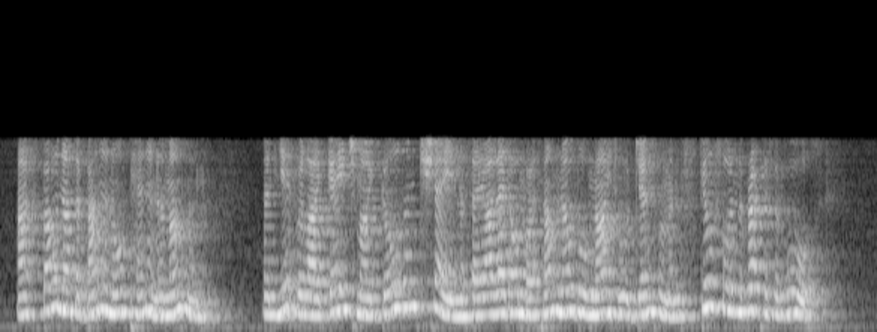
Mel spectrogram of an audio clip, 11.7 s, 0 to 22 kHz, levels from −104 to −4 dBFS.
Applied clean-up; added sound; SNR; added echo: none; none; none; reverberation time 1.0 s.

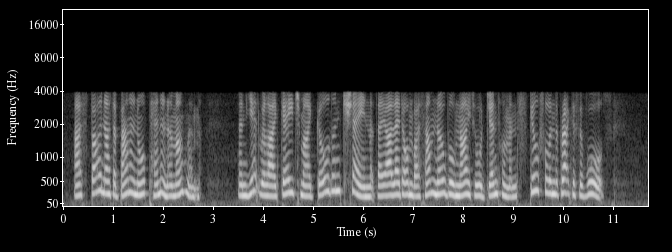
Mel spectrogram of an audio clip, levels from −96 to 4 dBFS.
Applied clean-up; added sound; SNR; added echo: none; none; none; none.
